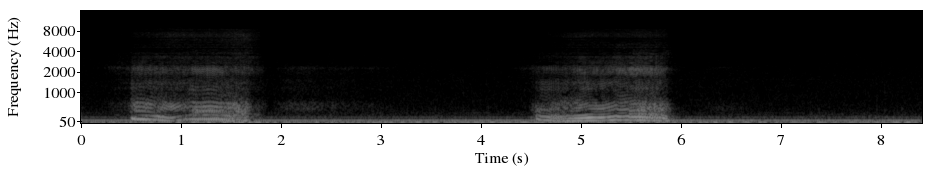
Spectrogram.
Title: 🐽 本日のイビキ / Snoring Sleep Sound 2025/02/08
